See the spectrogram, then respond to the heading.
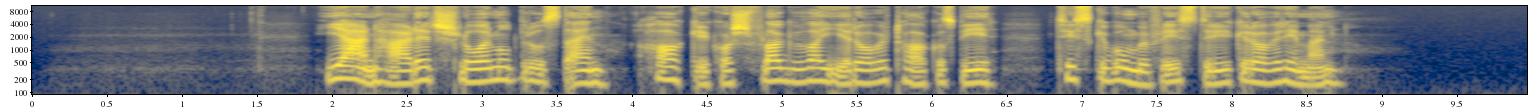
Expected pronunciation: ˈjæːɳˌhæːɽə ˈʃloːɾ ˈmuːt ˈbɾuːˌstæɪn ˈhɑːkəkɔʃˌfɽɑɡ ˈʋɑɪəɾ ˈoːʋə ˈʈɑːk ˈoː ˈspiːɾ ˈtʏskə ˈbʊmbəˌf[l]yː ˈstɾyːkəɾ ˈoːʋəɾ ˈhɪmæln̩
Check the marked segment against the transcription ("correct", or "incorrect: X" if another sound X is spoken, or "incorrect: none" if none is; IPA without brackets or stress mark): incorrect: ɽ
